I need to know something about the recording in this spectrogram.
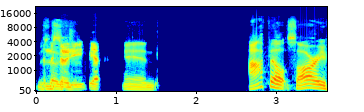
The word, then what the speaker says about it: Misogi: I've been pronouncing it wrong. I've been saying Misogi, but Misogi.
